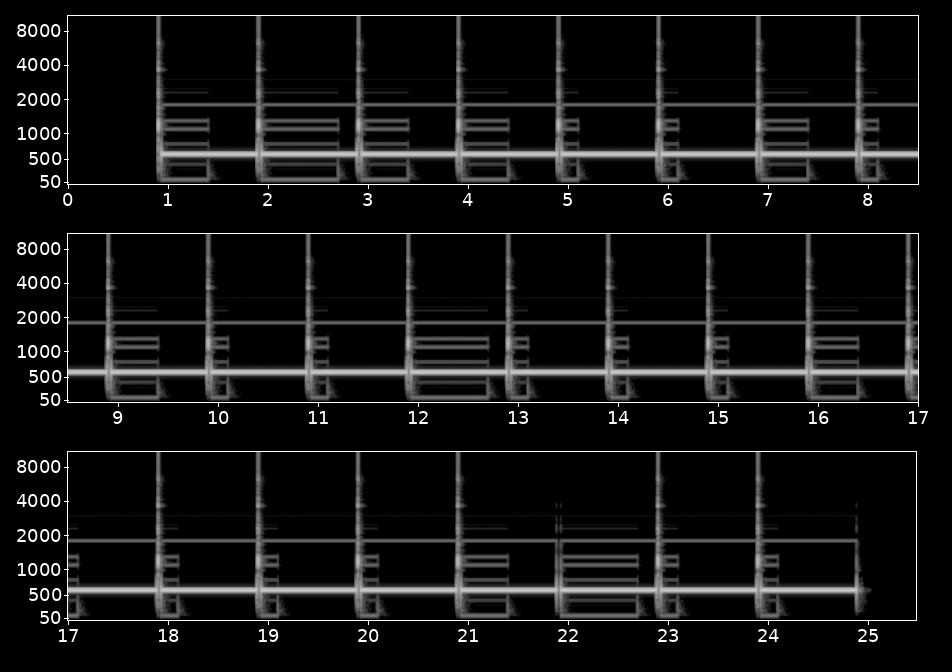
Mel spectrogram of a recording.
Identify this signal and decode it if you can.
Radio time signal (WWVH, Hawaii), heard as ticks, one a second.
